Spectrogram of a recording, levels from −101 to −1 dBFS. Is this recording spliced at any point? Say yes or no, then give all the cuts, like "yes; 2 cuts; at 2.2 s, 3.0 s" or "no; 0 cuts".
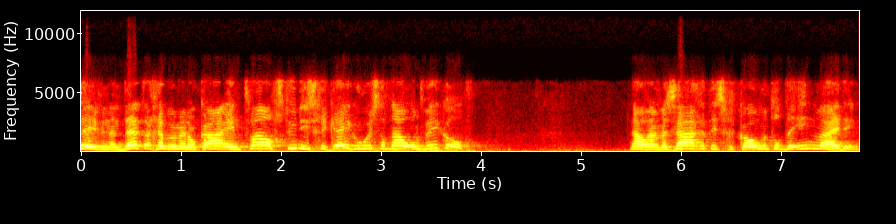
no; 0 cuts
